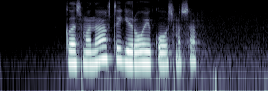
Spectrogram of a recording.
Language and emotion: Russian, sad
